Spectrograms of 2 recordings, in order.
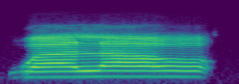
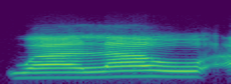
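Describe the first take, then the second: Both takes have the same delivery.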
